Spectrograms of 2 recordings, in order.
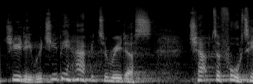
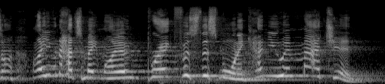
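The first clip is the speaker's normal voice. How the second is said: very high, scandalised voice; hammed-up indignation, pitch held high; outraged complaint; 13 semitones higher than usual. Second official outraged at chores.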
